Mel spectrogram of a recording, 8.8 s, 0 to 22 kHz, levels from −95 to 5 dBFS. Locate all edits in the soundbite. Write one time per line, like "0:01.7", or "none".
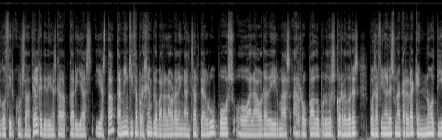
none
